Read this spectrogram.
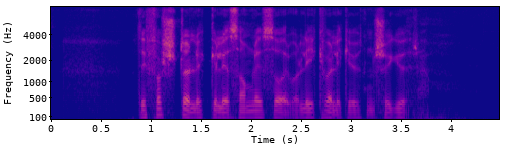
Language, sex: Norwegian, male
